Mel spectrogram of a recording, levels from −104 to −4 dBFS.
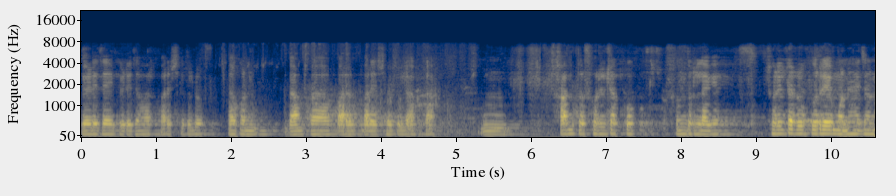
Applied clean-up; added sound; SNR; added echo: neural separator model SepFormer DNS4.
